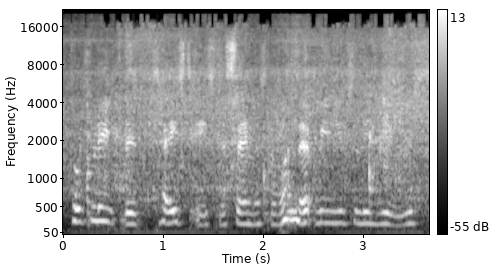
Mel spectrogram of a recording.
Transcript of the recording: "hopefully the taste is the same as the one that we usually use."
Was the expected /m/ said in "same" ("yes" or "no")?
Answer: yes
